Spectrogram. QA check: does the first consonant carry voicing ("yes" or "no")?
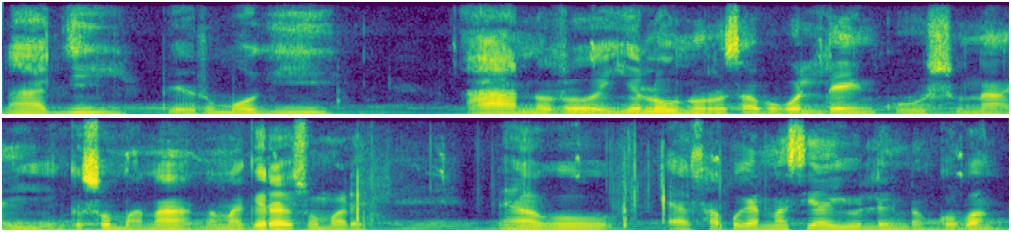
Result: yes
